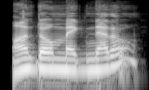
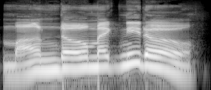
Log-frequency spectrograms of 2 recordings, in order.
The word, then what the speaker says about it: Mondo Magneto: called, I'm going to screw the name up, Mondo Magneto? You did not screw it up. That's how I pronounced it. That's not how it looks written. It looks like Mondo Magneto. Of course, yeah. Mondo Magneto.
